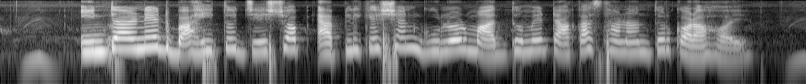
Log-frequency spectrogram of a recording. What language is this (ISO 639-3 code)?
ben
